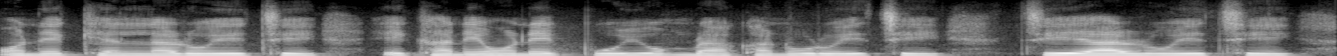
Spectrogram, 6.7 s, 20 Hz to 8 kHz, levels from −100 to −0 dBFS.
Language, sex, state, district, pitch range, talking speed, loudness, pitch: Bengali, female, West Bengal, Cooch Behar, 210-220 Hz, 90 wpm, -15 LUFS, 215 Hz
